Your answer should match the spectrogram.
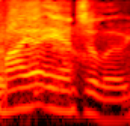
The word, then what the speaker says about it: Maya Angelou: And, you know, that one of the things that I heard Maria Angelou say, I'm not pronouncing her name right. – It's okay, but, Maya Angelou.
